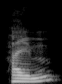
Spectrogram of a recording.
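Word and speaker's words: hymn: तो ये कॉलमन नहीं होगा, क्या होगा, column, autumn, dam, हाइम, condemn और सोलेम।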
